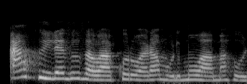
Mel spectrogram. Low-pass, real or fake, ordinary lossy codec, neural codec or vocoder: 10.8 kHz; fake; Opus, 16 kbps; codec, 24 kHz, 0.9 kbps, WavTokenizer, medium speech release version 1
